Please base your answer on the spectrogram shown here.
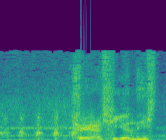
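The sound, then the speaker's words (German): Chickens cackling: a few short clucks give way to longer, wavering cackles that rise and fall in pitch, fairly loud and close. “Ja, das war Hühnergekacker.”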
